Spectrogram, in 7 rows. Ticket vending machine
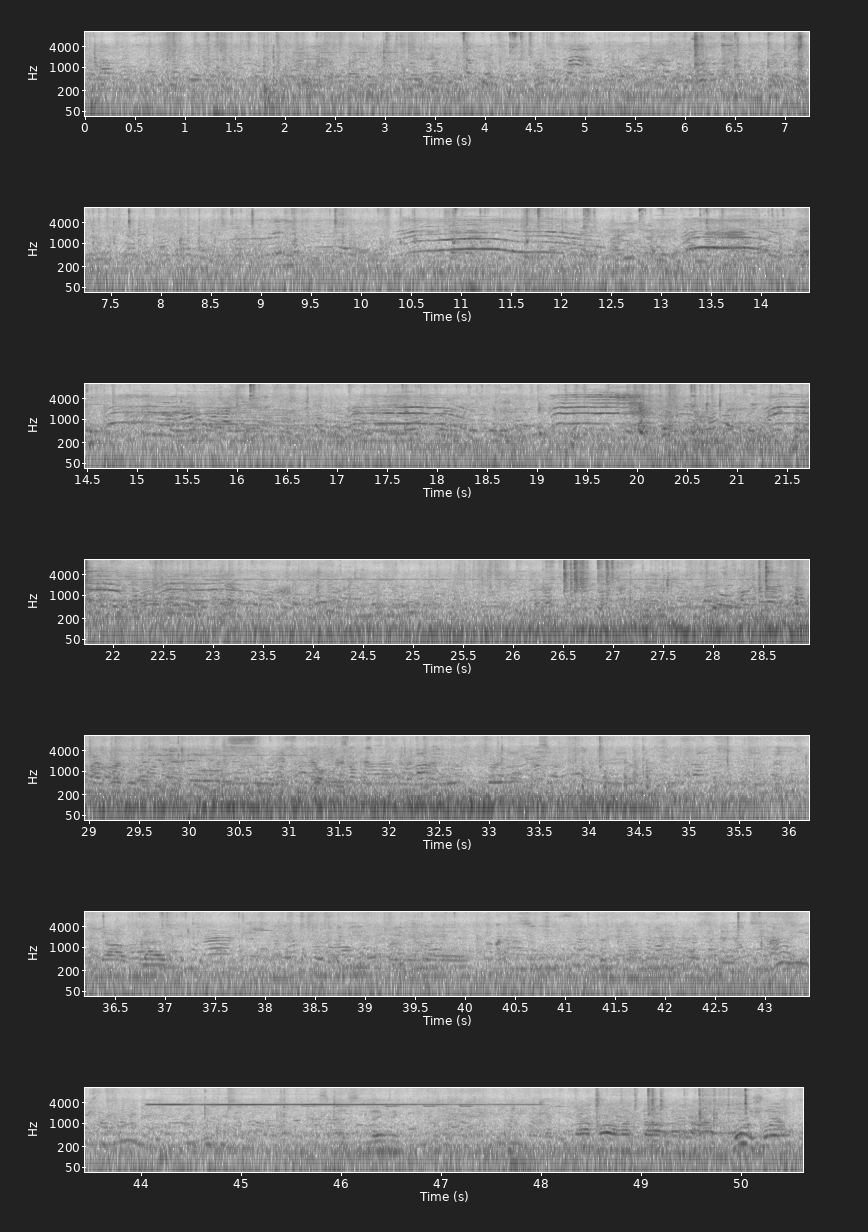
0:44.0 0:48.1

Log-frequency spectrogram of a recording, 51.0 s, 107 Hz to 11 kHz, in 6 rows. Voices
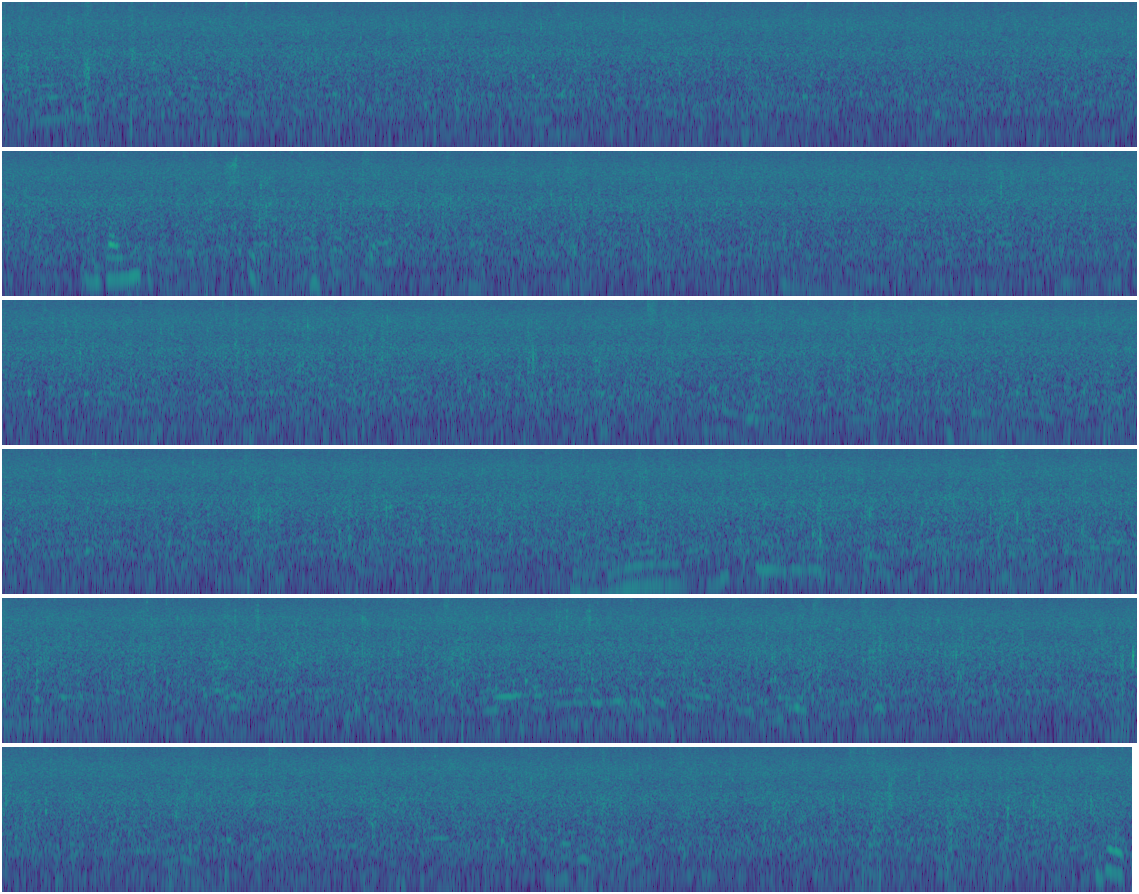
0:28.8 0:40.8, 0:49.2 0:51.0

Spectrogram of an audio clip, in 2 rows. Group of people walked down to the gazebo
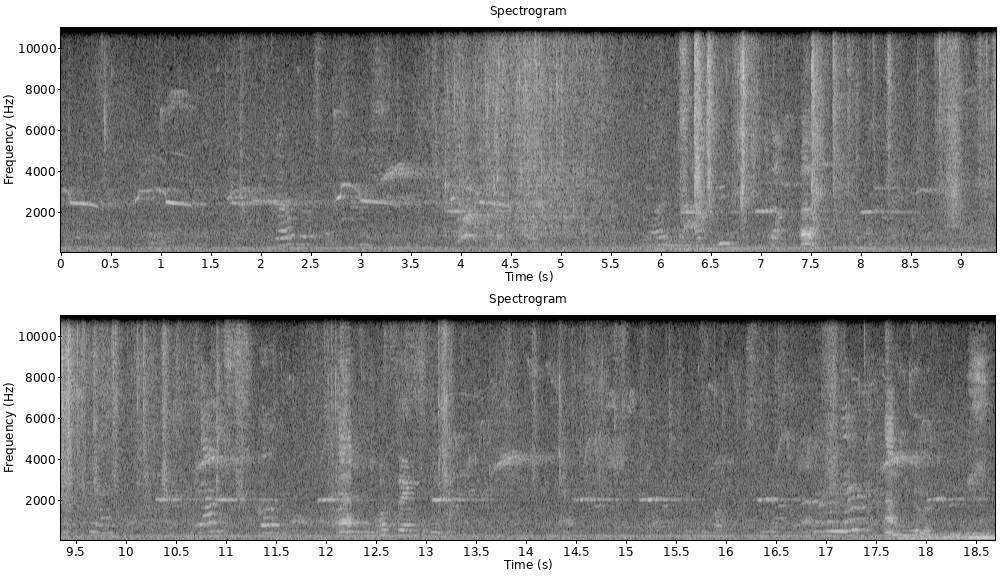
0:06.1 0:17.1

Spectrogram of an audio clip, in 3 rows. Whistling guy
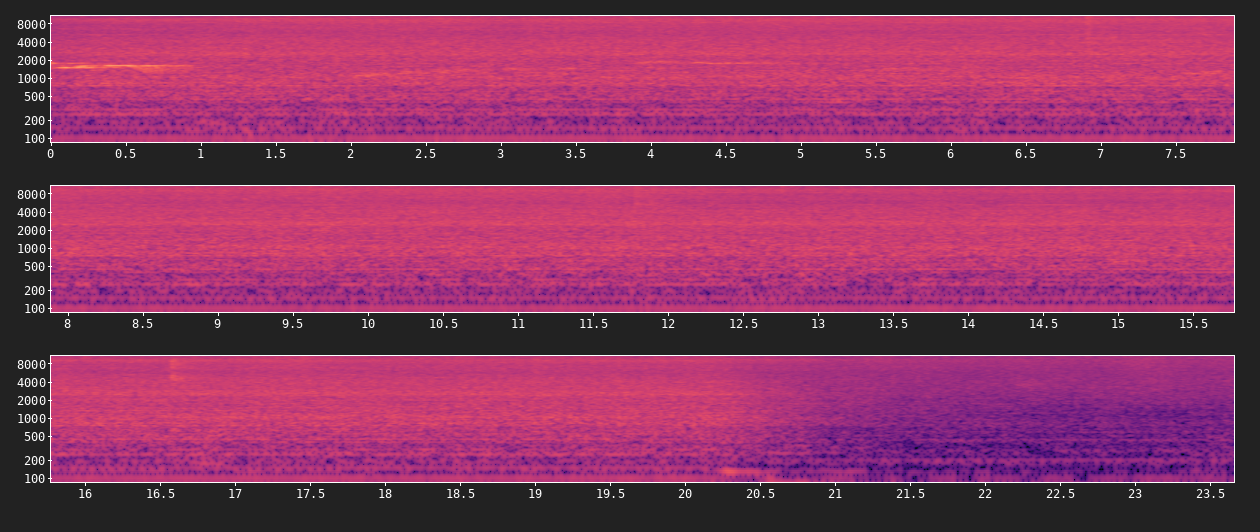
0:00.0 0:01.1, 0:01.9 0:05.8

